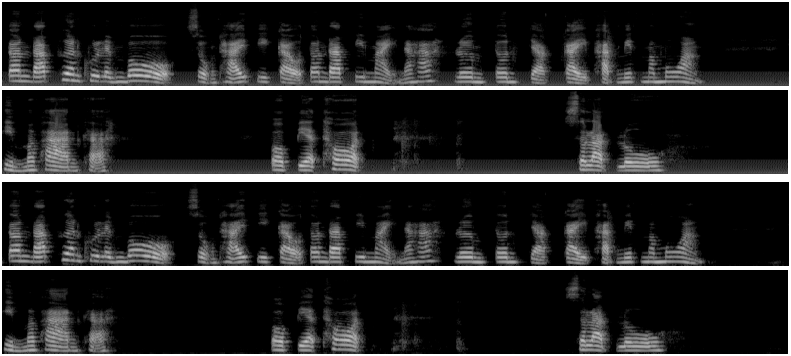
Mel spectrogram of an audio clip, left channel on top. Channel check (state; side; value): noise; left; hum, 27 dB below the sound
